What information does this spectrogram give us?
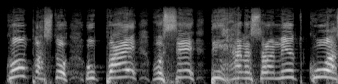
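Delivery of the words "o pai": ordinary delivery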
